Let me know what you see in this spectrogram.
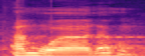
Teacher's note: اموالہم، میم ساکن کے بعد واو آیا ہے اور یہاں پر میم ساکن کے بعد را آئے، ظاہر شفوی ہوگا دونوں جگہوں پر۔ وا الف مدہ ہے، ایک الف کی مقدار کے برابر کھینچ کر پڑھیں گے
